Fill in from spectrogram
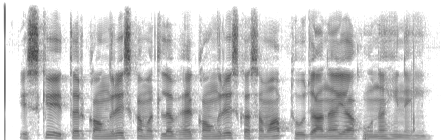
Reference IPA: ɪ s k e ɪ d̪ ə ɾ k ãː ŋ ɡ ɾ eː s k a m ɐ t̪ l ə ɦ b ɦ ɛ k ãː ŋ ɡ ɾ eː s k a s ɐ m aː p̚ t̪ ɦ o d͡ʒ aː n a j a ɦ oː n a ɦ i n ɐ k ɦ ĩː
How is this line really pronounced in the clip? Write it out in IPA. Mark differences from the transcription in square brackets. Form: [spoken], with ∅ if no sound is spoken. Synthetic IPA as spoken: ɪ s k e ɪ [t̪] ə ɾ k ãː ŋ ɡ ɾ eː s k a m ɐ t̪ l ə [∅] b ɦ ɛ k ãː ŋ ɡ ɾ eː s k a s ɐ m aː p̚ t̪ ɦ o d͡ʒ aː n a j a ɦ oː n a ɦ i n ɐ [∅] ɦ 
